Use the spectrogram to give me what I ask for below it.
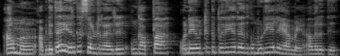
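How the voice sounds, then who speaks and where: A voice actor playing a patient young groom who gently coaxes his bride to open up in a cartoon. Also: medium pitch, rapid-fire, close to an everyday voice. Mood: coaxing. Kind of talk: Tamil cartoon voice acting.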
